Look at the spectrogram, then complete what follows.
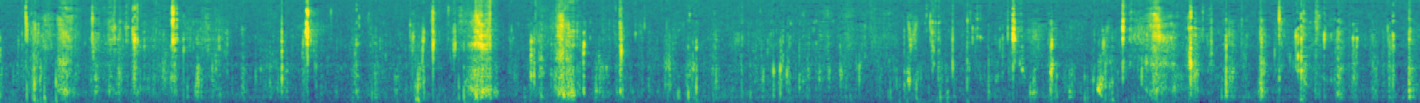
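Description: Close-miked eating of braised pork knuckle: biting, chewing and wet smacking of skin and meat, a fast run of small clicks. There are a few louder moments about five seconds in and again past eleven seconds.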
